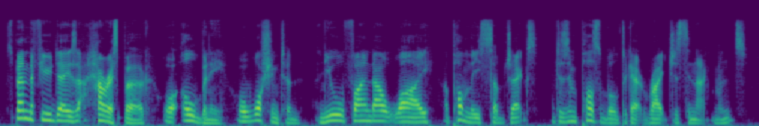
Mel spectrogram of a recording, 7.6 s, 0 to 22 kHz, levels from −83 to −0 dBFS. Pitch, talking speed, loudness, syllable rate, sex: 145 Hz, 205 wpm, -21 LUFS, 6.0 syllables/s, male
